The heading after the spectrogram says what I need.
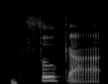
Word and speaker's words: Fuka: I'll get in trouble if I don't it's fuka f u Ka don't don't mispronounce it uh this is again School school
